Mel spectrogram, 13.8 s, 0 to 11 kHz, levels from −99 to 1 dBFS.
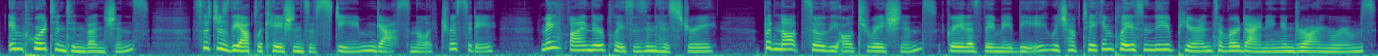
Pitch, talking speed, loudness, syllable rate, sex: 225 Hz, 175 wpm, -20 LUFS, 5.2 syllables/s, female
